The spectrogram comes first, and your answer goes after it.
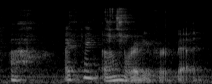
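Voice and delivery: ordinary delivery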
